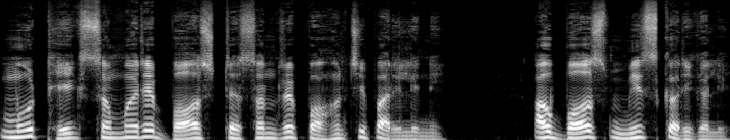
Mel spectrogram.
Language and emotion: Odia, sad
